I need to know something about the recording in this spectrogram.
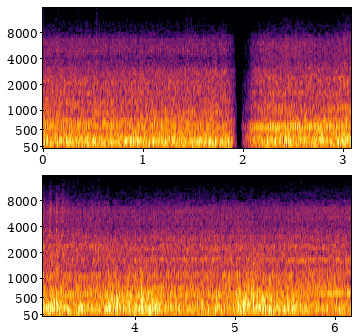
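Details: Loud idling truck engine drones throughout, with a brief dropout near two seconds and a faint steady tone afterwards, but no audible animal.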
